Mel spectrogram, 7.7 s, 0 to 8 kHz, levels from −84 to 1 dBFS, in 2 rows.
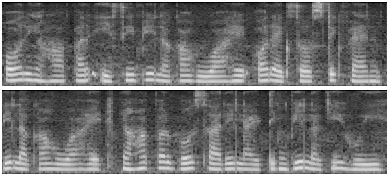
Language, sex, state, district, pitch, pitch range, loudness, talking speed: Hindi, female, Bihar, Saharsa, 190 Hz, 180-210 Hz, -16 LUFS, 180 wpm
